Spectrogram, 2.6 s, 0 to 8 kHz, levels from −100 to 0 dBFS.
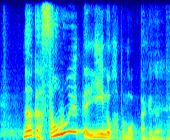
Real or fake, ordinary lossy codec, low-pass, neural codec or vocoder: fake; none; none; codec, 16 kHz, 0.8 kbps, ZipCodec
